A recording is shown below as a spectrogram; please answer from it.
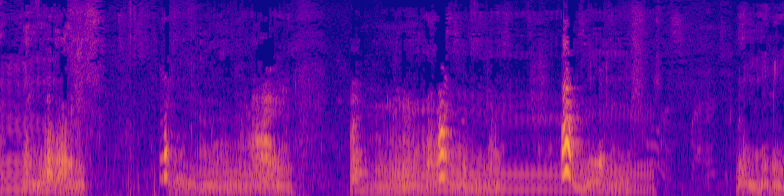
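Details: Jack Russell and pit bulls playing together, giving bursts of low, harmonic growling and whining vocalisations broken by short pauses, with a few sharp yips between them.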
